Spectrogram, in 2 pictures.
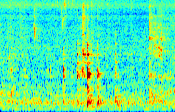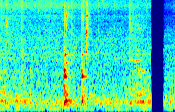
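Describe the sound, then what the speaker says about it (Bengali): Fish koftas made from catla sizzle softly in hot oil in a wok, with quiet crackling and occasional clicks of stirring, no talk. "এখন কোপ্তাগুলো দিয়ে দিচ্ছি ভাজার জন্য।"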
